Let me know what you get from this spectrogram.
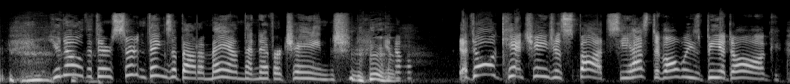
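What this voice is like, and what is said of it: Poor imitation of another person's voice. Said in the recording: “that's the worst Bernadette Peters impression that anyone's ever attempted”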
